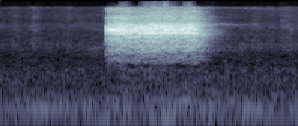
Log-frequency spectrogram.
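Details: Female Oriental magpie-robin, used as therapy to restart a bird that has stopped singing, giving one harsh, hissing rasp lasting about half a second, broad and noisy, over a faint low hum.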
